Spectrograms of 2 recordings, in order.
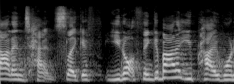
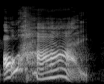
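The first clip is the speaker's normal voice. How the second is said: put-on, high, cute, cutesy little voice; 7 semitones higher than usual. Naming a makeup shade the way it has to be said: little put-on voice. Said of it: "you have to say it like that... We have like a little voice for them".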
